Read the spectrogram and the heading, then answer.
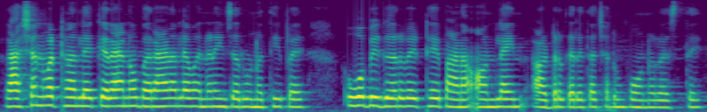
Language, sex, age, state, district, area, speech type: Sindhi, female, 30-45, Gujarat, Kutch, urban, spontaneous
